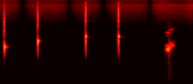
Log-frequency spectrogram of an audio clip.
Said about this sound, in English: I'm going to touch the bottom as you can hear the different tones. First tone, you remember, that just allows you to know that you are ready to swipe up, and then you got its attention that you want to implement one of the options.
